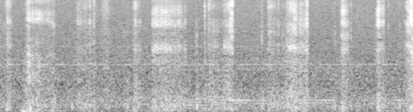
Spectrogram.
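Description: A silver steel fountain pen nib, guided by fingertips, scratches across a flat sheet of white lined writing paper on a desk while writing Korean characters in ink. The sound is quiet, dry, high-pitched scratching in short bursts of pen strokes, with bright hiss and almost no low end.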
